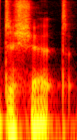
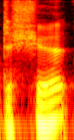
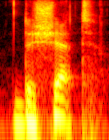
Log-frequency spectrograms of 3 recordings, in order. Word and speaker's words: Dechert: He donated $300 to Bob DeShirt, who was... Bob DeShit. Bob DeShirt. DeChert. D-E-C-H-E-R-T. DeShirt. Deschette. DeShirt. Except there's an R there.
